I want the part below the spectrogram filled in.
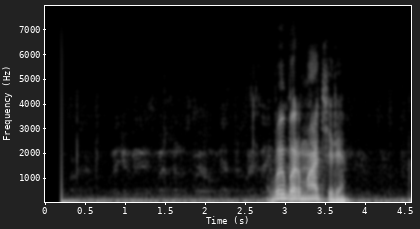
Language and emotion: Russian, neutral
